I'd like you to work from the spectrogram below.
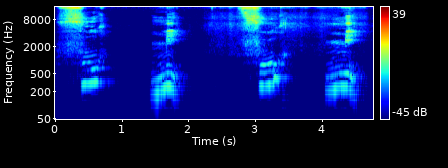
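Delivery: put-on slow, drawn-out dictation to children; patient schoolteacher dictating. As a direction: spell it out slowly for the class. Teacher dictating words slowly.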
